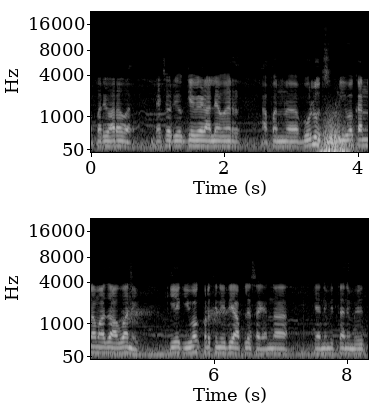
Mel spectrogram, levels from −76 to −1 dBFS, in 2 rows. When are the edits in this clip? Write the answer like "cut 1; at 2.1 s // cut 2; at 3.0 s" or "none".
cut 1; at 3.6 s

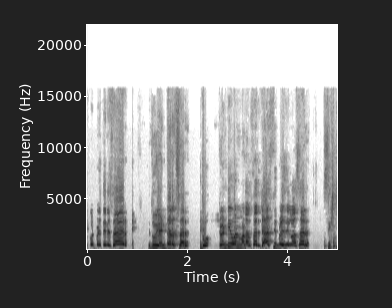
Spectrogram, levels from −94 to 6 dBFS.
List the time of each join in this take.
cut 1; at 1.0 s // cut 2; at 2.3 s

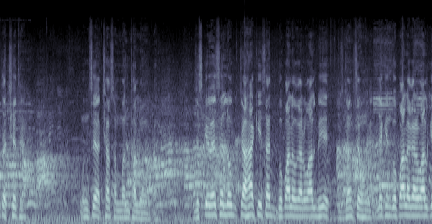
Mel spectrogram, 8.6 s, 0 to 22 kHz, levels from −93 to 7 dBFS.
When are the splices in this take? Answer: none

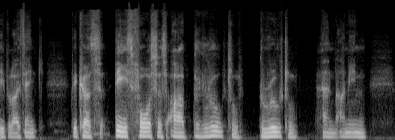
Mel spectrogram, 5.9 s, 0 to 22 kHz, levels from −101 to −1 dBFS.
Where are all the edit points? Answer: none

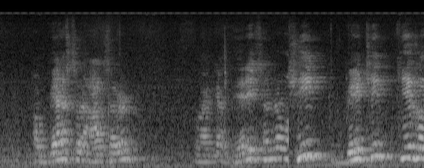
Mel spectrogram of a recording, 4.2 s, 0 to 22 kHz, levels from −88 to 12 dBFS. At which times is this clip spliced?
cut 1; at 2.9 s

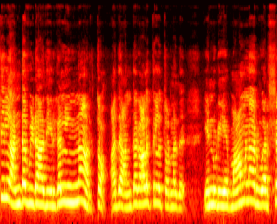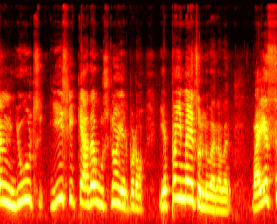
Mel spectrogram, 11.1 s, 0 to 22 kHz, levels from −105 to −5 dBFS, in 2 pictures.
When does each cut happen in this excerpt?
none

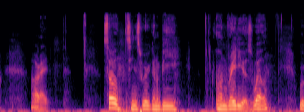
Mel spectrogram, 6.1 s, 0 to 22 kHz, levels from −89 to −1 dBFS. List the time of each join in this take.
cut 1; at 3.3 s

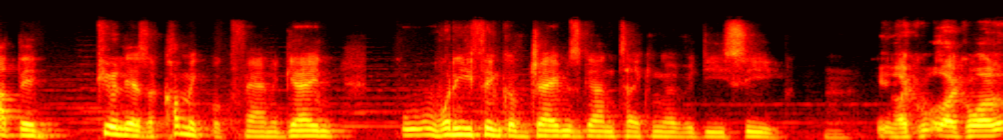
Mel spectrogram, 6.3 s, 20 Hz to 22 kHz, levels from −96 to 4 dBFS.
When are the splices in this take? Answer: cut 1; at 4.9 s

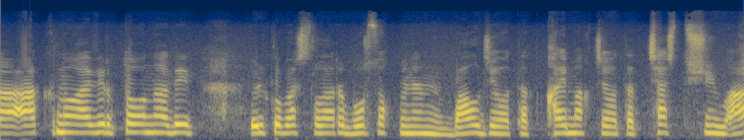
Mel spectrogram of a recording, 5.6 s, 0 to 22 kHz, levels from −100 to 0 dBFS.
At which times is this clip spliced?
cut 1; at 1.7 s

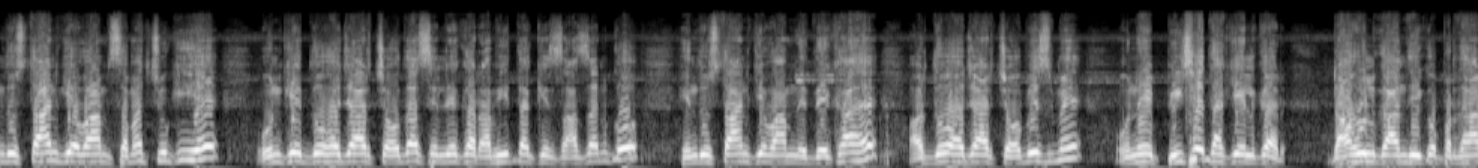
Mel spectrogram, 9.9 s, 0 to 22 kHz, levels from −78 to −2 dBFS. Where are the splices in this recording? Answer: none

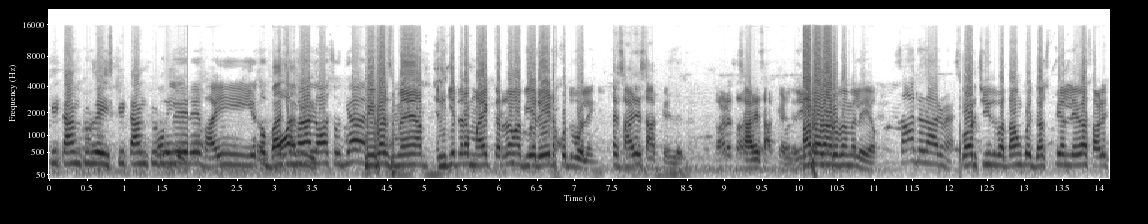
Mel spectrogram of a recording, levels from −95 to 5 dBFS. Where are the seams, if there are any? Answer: cut 1; at 1.9 s // cut 2; at 4.2 s // cut 3; at 7.5 s // cut 4; at 10.1 s // cut 5; at 12.0 s

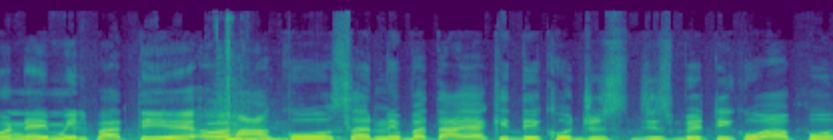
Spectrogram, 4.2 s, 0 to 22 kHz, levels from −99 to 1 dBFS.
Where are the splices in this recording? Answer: cut 1; at 1.1 s

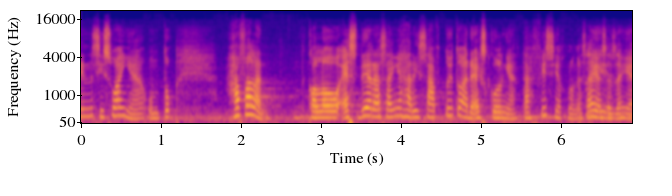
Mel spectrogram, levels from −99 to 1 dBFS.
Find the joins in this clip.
none

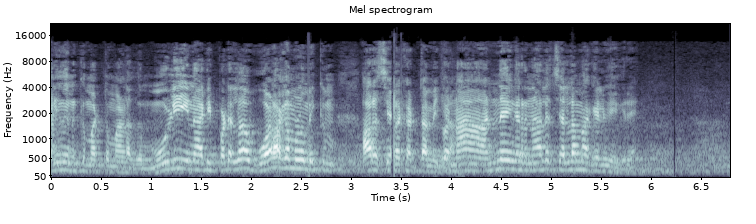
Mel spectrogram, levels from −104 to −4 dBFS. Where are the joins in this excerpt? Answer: cut 1; at 3.9 s

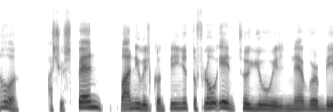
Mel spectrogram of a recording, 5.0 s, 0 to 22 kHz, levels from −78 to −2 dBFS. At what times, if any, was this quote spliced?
cut 1; at 3.5 s

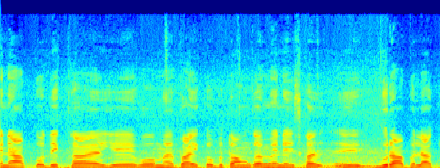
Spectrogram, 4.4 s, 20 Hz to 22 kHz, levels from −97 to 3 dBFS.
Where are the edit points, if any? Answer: none

